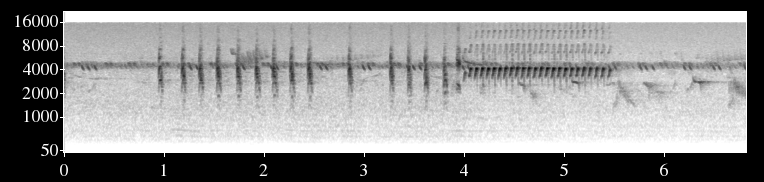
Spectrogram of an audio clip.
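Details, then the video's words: Repeated sharp chip calls of a shining sunbird, Cinnyris habessinicus, in arid desert scrubland: quick clicking series, then a loud rapid buzzy trill for about a second and a half, over a continuous high-pitched drone. "Shining Sunbird’s Call"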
